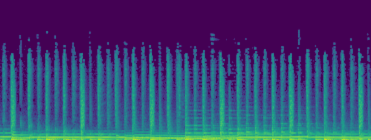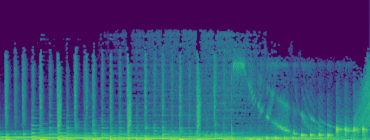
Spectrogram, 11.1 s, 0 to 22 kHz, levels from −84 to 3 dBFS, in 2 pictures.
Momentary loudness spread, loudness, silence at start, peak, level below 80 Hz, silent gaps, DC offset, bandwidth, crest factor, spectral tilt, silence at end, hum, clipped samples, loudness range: 3 LU; -15 LUFS; 0 s; 0 dBFS; -18 dBFS; none; under 0.1%; 17.5 kHz; 14 dB; -5.5 dB/octave; 0 s; none; under 0.1%; 1 LU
